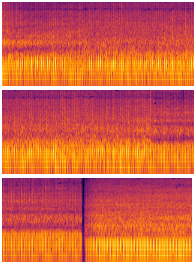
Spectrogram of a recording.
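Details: Power tiller single-cylinder engine after carburetor cleaning, started on choke: steady even chugging beat, one brief drop near nine seconds then smooth again; runs normally.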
